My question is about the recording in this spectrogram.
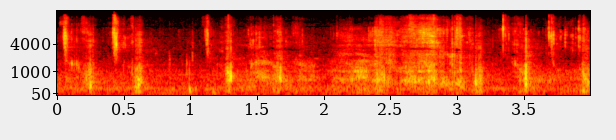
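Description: Close-miked chewing of crisp pickled bamboo shoot shreds: a run of short, irregular crunches.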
